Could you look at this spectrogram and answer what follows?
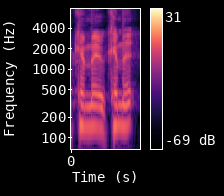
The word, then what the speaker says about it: Camus: Albert Camus. Camus. – Oh, I always pronounced it Camus. I didn't know it was Camus. – Well, I think it's French. – Sure. – So I think they say Camus.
